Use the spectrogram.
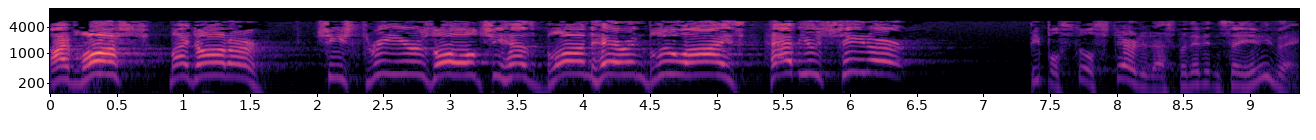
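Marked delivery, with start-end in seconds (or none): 0.0-6.4 loud, high urgent shout. Telling how her dad shouted to the whole store about losing her: retelling her dad's shout. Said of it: "my dad shouted".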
